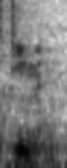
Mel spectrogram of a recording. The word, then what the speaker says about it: daemon: In our next session, we're going to go over boot sequence, the systemd daemon, the systemd daemon, that's pronounced as daemon, the systemctl command, targets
